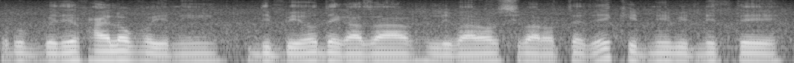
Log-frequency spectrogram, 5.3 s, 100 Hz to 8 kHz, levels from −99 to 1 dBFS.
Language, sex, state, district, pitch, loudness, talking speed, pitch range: Chakma, male, Tripura, Dhalai, 100 Hz, -19 LUFS, 135 wpm, 100-105 Hz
